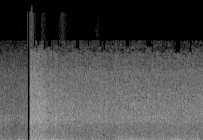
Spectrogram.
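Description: A waterfall's water roaring down over rocks, a loud, dense, steady broadband rush that cuts in abruptly after a short gap and continues unbroken.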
